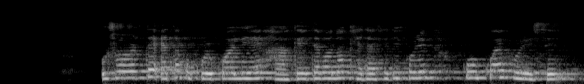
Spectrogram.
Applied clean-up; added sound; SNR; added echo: none; none; none; reverberation time 1.5 s.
